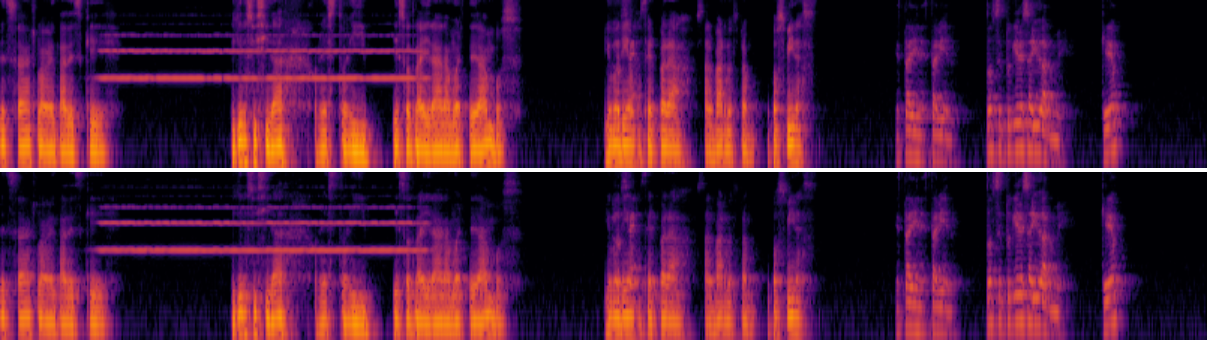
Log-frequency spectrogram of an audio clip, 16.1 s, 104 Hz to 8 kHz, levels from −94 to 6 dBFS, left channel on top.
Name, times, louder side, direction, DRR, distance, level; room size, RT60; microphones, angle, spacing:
voice 1, 0.0-1.5 3.1-5.0 5.3-6.9 8.1-10.8, left 5 dB, 60° left, 0.4 m, -27 dB
Wind instrument woodwind instrument, 1.2-5.7, left 1 dB, 25° right, 1.1 m, -40 dB
voice 2, 8.2-8.5 12.0-12.7 13.2-14.2 14.7-14.9, equal, 5° right, 0.7 m, -37 dB
11.0 x 5.3 x 5.1 m
head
